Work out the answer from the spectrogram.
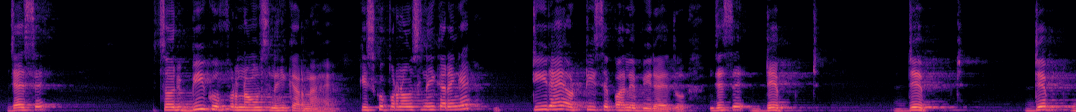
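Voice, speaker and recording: A man's voice: high voice, big-room sound. A man teaching a video lesson, asking questions and answering them himself.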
